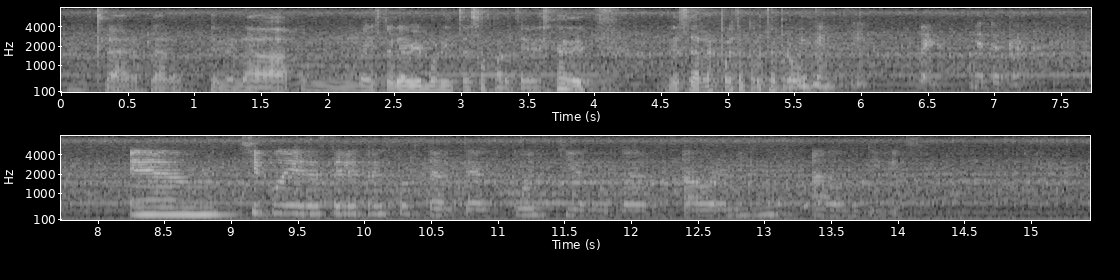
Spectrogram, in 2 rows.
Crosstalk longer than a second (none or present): none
